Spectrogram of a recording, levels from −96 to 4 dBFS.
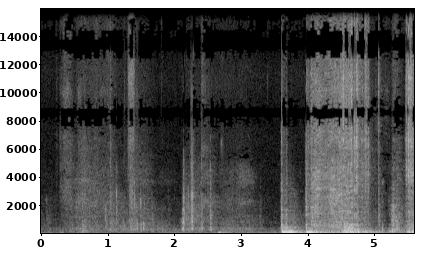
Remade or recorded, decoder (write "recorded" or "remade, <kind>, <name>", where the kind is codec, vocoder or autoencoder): recorded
